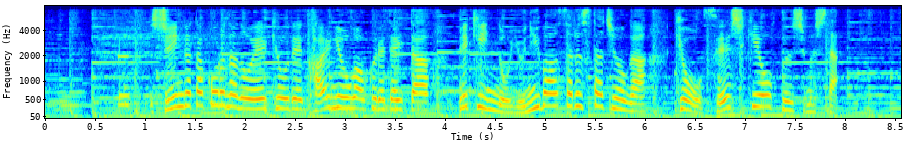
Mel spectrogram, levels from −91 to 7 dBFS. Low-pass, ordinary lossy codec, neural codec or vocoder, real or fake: 7.2 kHz; none; none; real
